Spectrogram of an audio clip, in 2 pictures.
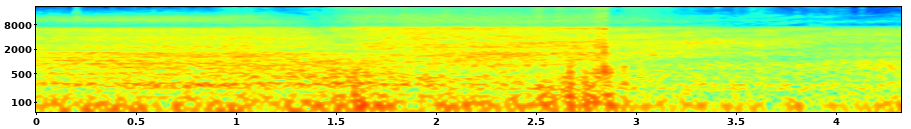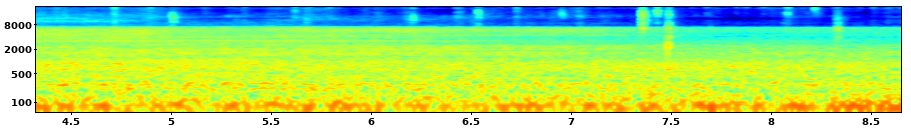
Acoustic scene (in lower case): street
